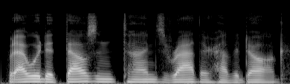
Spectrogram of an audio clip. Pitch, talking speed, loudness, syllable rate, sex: 110 Hz, 205 wpm, -18 LUFS, 4.8 syllables/s, male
